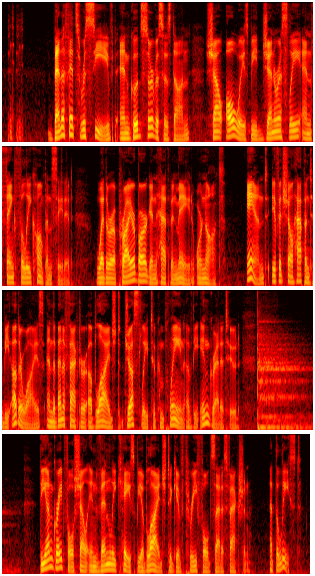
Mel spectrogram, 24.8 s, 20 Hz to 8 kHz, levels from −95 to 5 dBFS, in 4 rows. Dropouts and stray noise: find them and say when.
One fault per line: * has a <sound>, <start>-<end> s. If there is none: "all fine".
* has a laugh, 0.1-0.4 s
* has a thud, 17.5-19.1 s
